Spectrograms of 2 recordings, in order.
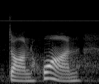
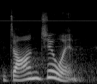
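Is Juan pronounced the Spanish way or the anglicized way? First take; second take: Spanish; anglicized. First: Juan is pronounced the Spanish way. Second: Juan is anglicized, rhyming with true one. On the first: "the familiar Spanish pronunciation" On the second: "Byron's poem is actually Don Juan"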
